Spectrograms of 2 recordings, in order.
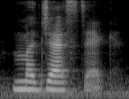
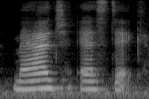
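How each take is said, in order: First: The first vowel is a weak uh sound. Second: The first vowel is a clear short a. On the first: The speaker calls it right. "let's change this to a schwa" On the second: The speaker calls it wrong. "this changes it from an open to a close"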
